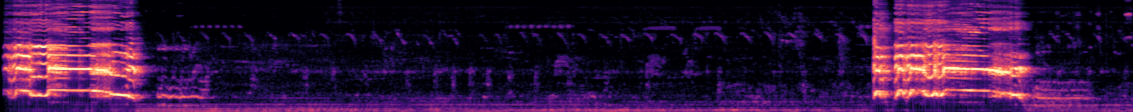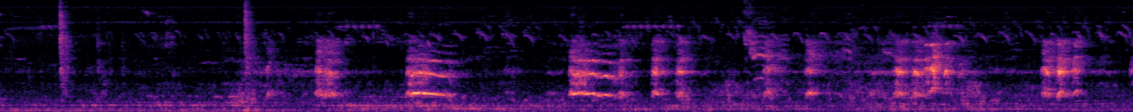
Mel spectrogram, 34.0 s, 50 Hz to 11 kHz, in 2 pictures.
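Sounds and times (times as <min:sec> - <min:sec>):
rooster crowing: 0:00.0 - 0:03.2, 0:13.0 - 0:16.5, 0:23.1 - 0:24.0.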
